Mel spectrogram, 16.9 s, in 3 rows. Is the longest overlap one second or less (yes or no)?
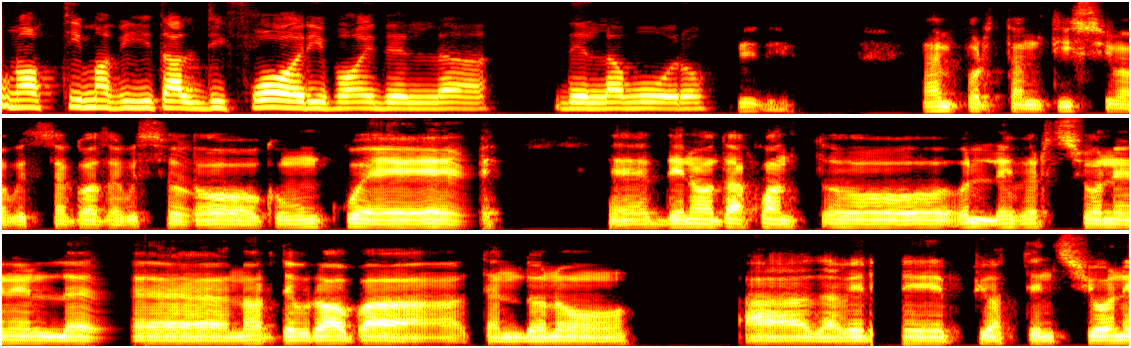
yes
